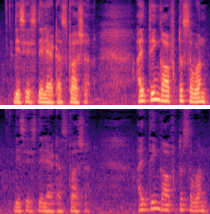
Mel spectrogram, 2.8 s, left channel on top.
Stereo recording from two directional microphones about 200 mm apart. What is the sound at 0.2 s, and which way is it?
Speech, 45° left (ahead or behind).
